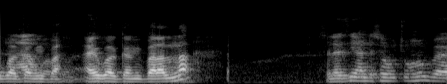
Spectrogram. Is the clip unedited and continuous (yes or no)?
no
